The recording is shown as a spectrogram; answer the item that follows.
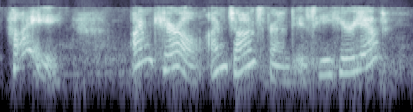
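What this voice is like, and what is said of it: Perky naive young Minnesota girl voice. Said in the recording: “in my perky 19-year-old naive Minnesota girl voice”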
